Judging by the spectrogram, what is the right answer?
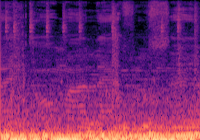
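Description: A car circles a race circuit on its first laps of the track, its engine a steady, loud low drone that holds throughout the short stretch with no pause.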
